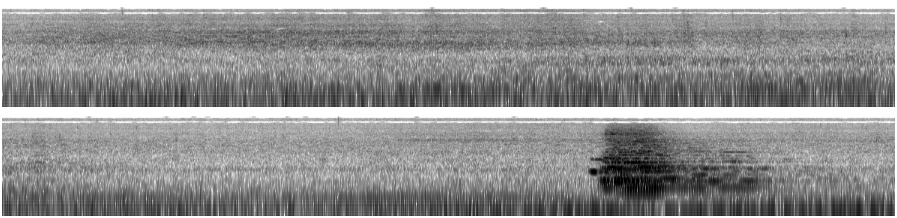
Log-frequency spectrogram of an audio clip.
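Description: Locomotive air horn of the loaded gravel train sounding one short blast about ten seconds in, over the steady low rumble of the passing train and of traffic on the wet street.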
